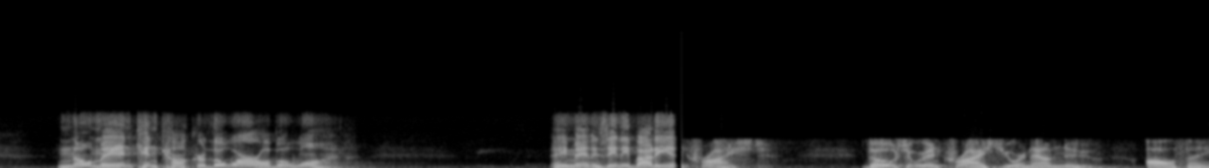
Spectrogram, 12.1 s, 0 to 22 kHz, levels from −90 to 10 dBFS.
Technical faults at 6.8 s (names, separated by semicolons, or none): handover gap; fallback to narrowband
